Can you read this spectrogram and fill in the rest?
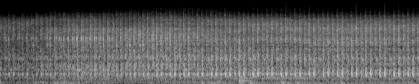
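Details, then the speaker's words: Engine on cold morning start: fast even tapping about three or four a second that suddenly stops; suspected cam phaser spring mechanism rather than valvetrain tick, cam phaser test planned with valve cover off. "typically you get that noise first thing in the morning or cold it'll just start tapping"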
